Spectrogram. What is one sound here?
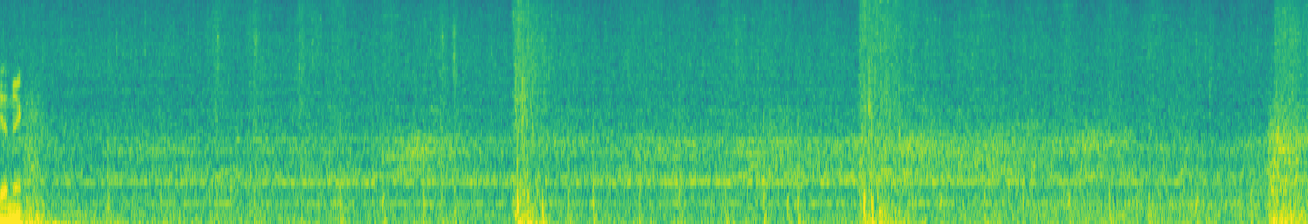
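Footsteps crunch steadily over rocky ground.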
